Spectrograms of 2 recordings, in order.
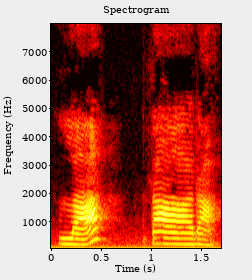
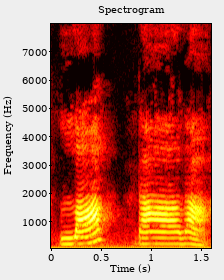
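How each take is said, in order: Both takes have the same delivery.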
